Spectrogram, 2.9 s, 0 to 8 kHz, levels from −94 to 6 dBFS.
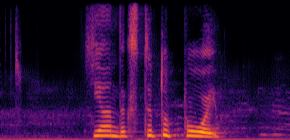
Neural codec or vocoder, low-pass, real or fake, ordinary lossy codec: codec, 16 kHz, 2 kbps, X-Codec, HuBERT features, trained on balanced general audio; none; fake; none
